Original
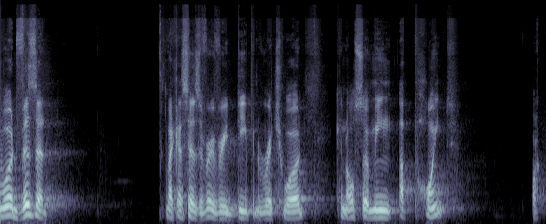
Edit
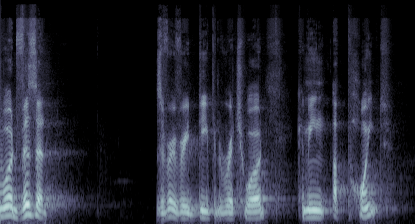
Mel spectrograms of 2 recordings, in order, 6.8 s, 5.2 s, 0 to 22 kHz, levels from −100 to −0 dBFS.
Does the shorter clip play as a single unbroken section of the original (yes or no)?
no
